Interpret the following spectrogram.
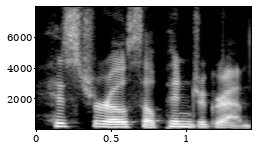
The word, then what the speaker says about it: hysterosalpingogram: hysterosalpingogram yeah sure no I said it wrong hysterosalpingogram there we go I was I was so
